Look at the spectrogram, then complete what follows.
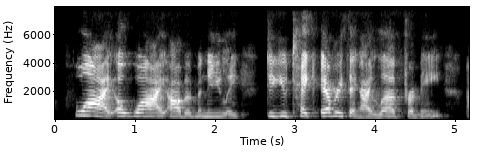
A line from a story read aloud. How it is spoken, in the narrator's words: I wailed with such anguish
